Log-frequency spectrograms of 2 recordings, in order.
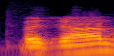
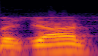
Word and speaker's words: Bijan: Bijan Robinson ran a ton of gap runs at Texas. And Bijan told Stefanski...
